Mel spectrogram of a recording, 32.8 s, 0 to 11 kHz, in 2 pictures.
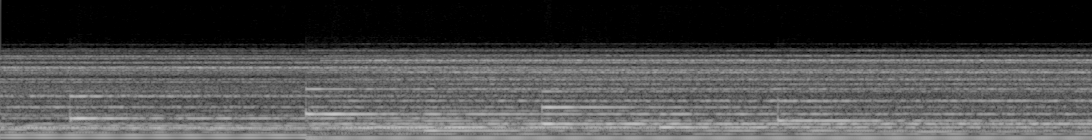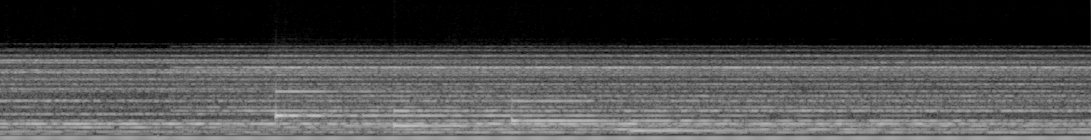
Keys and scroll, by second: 2.3 space, 4.9 space, 9.8 space, 10.9 space, 15.2 space, 16.1 space, 23.1 space, 26.0 space, 27.9 space.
